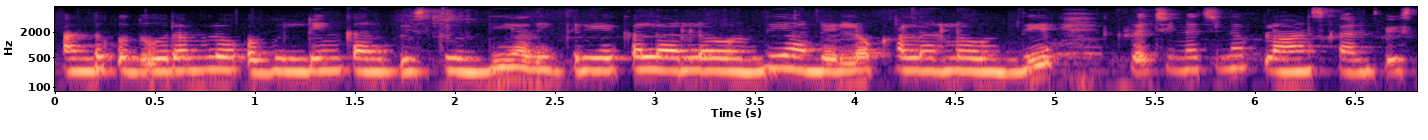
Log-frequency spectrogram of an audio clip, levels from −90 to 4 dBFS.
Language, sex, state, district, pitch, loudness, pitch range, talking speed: Telugu, female, Andhra Pradesh, Sri Satya Sai, 245 Hz, -14 LUFS, 235-255 Hz, 160 wpm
